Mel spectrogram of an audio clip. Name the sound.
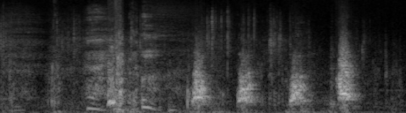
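dog barking excitedly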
